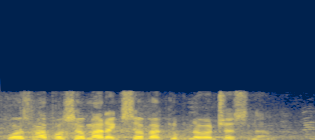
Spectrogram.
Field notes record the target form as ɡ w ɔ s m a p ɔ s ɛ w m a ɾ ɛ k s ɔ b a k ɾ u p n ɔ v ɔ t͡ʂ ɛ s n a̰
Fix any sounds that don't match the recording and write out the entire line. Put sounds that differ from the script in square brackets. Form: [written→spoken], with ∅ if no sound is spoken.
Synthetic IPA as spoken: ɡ w ɔ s m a p ɔ s ɛ w m a ɾ ɛ k s ɔ [b→v] a k [ɾ→l] u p n ɔ v ɔ t͡ʂ ɛ s n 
